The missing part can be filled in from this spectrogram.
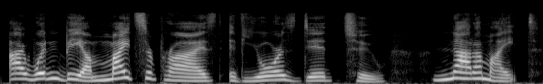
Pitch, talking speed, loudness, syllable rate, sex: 205 Hz, 135 wpm, -18 LUFS, 3.2 syllables/s, female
